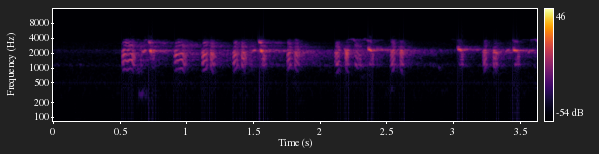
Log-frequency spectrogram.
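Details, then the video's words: Calls of at least two falcons at Trzebież, Poland, afternoon of 2 September 2019, one closer and below. After a brief silence, harsh rapid chattering begins in quick runs, pausing once before resuming, over a faint hum. "We hear at least two falcons (closer, below)."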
